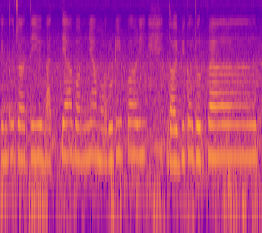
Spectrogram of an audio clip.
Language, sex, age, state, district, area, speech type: Odia, female, 18-30, Odisha, Jagatsinghpur, rural, spontaneous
